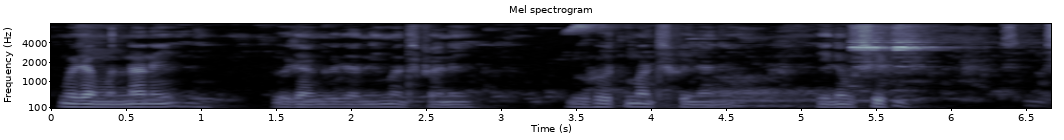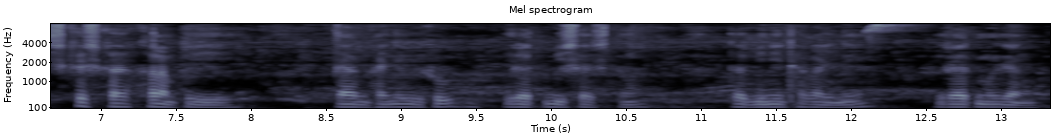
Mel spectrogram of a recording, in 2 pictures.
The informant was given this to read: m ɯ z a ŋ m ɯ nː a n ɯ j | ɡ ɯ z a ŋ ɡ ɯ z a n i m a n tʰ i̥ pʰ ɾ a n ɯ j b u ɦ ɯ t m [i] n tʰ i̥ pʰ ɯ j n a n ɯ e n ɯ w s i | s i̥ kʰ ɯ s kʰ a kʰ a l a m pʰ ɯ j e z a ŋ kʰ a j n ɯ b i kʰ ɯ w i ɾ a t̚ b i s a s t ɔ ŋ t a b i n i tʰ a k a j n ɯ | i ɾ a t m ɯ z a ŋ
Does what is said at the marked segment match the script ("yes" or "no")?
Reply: no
